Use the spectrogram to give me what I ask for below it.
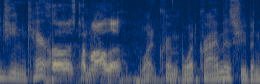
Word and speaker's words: Kamala: And then secondly, when she was running for her name is pronounced Kamala. Her name is pronounced Kamala.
